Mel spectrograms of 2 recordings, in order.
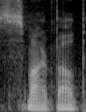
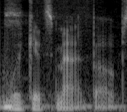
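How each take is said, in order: First: Said in the usual way. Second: Put-on Boston accent, dropped R in smat; a hint of a Boston accent on Wicked smat, no R; lightly put-on Boston accent, smat said without the R; mock Boston accent. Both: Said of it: "I can't do a Bostonian accent".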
